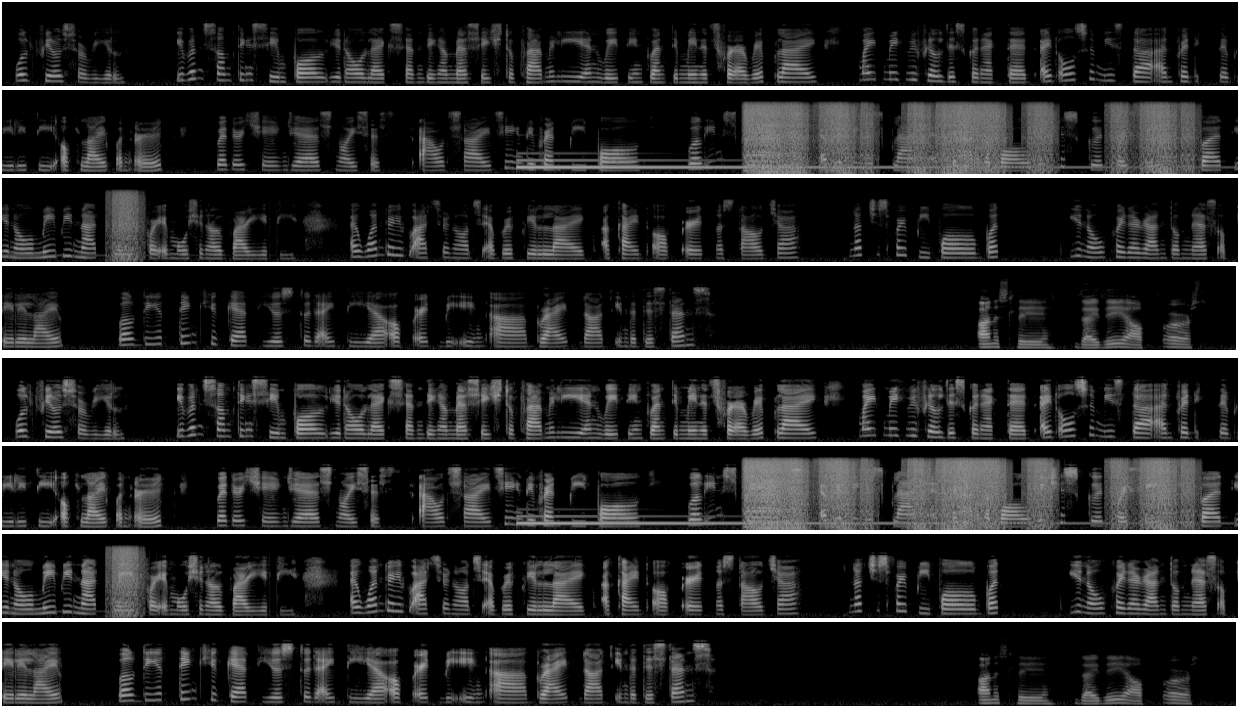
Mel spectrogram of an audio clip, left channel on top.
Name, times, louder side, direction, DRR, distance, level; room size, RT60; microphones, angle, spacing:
voice 1, 0.1-1.2 1.7-11.9 12.2-14.0 14.5-16.3 16.5-18.7 19.2-32.7 33.2-34.7 35.4-37.7 38.2-44.2, right 6 dB, 80° right, 5.2 m, -32 dB
Piano, 17.5-24.8, left 1 dB, 80° left, 2.0 m, -36 dB
sound 1, 19.8-22.9 23.4-24.4 25.7-26.2, right 3 dB, 10° right, 1.6 m, -22 dB
voice 2, 46.8-49.2, left 3 dB, 40° left, 4.5 m, -37 dB
open air
head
